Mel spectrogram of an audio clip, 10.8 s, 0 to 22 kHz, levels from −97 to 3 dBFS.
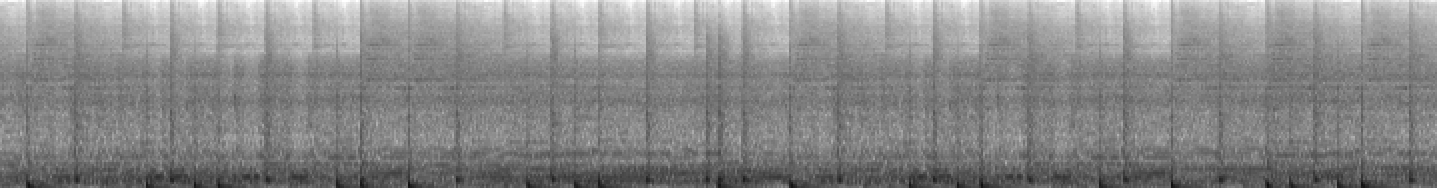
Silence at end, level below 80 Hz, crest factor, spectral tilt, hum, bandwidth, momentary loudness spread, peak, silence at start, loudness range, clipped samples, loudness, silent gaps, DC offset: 0 s; -24 dBFS; 18 dB; -5.5 dB/octave; none; over 20 kHz; 4 LU; 0 dBFS; 0 s; 1 LU; under 0.1%; -20 LUFS; none; under 0.1%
